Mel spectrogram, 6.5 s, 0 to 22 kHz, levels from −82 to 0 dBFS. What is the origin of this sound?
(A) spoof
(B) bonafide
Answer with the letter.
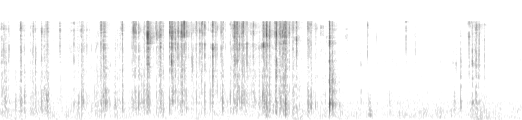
B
